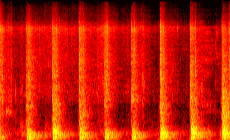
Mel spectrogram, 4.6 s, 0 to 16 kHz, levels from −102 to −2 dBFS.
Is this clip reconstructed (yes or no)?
no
